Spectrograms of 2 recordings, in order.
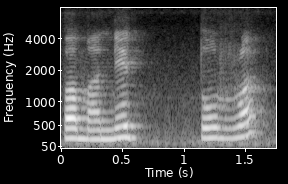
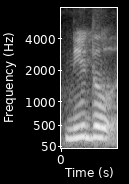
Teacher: ضاد کو آپ نے زبان کی کروٹ اوپر لگانی ہے اپنی داڑھوں کے ساتھ، پر آواز کے ساتھ پڑھا جائے گا۔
